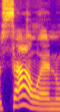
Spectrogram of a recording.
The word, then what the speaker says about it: Samhain: Sam, I don't know how to say the name, but It's Samhain.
